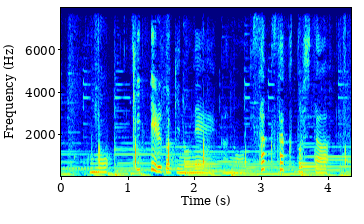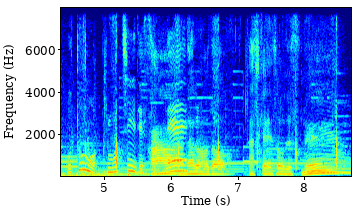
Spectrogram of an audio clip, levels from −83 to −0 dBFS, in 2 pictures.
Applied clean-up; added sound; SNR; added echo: none; Sliding door; 8 dB; none.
